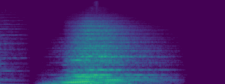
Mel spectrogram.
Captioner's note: xbox sound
